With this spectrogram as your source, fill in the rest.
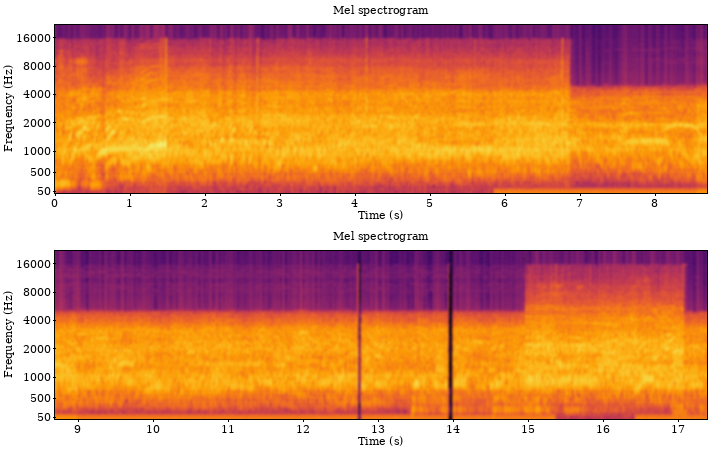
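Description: A crowd screams and cheers in a large hall.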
